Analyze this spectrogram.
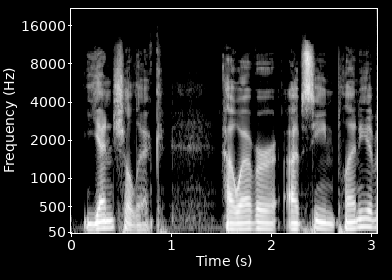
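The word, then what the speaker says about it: Jeczalik: So his first name is JJ, and when asked, he pronounces his last name Yenchalik. However, I've seen plenty of interviews where the interviewer pronounces it as it's spelled or how it looks, which is Jezkalik.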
